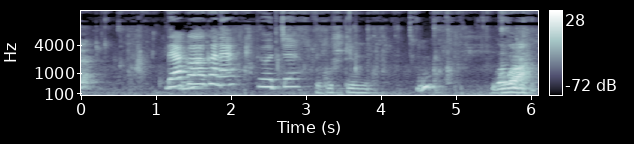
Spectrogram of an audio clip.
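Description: Wet squelching of hands kneading marinated chicken pieces in a steel bowl, under a high-pitched voice making several short vocal sounds that the transcript does not pick up as words.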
